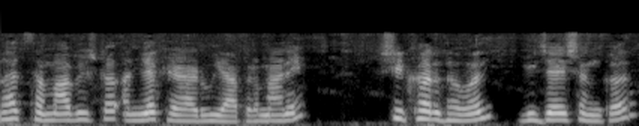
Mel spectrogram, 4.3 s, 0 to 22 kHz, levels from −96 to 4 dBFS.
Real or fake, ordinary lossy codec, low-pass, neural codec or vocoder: fake; none; 7.2 kHz; codec, 16 kHz in and 24 kHz out, 2.2 kbps, FireRedTTS-2 codec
